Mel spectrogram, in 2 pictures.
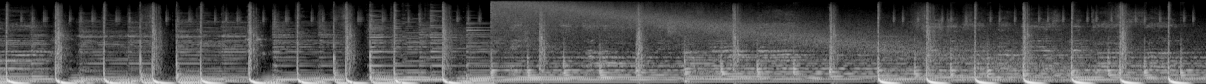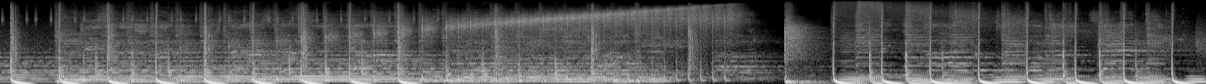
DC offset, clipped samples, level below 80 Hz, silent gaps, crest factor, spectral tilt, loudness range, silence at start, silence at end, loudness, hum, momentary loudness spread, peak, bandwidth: under 0.1%; under 0.1%; -18 dBFS; none; 14 dB; -5.5 dB/octave; 5 LU; 0 s; 0 s; -15 LUFS; none; 8 LU; 0 dBFS; over 20 kHz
